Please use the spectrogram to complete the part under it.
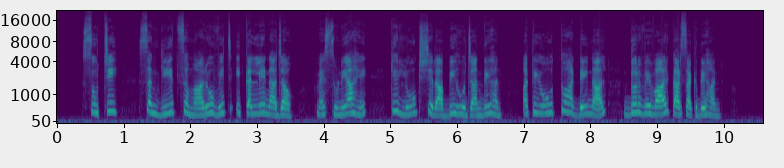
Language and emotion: Punjabi, fearful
